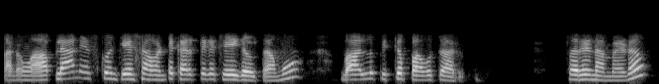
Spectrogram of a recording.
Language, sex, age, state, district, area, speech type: Telugu, female, 45-60, Andhra Pradesh, Chittoor, rural, conversation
